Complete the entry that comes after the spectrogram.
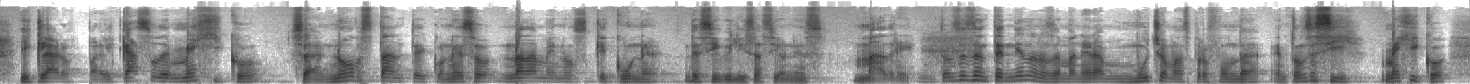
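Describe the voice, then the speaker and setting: The speaker has a Mexican accent and hardly pauses at all. Noticeable background noise runs underneath. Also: man, fairly high pitch for a man, ordinary pitch variation, moderate pace. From Mexico. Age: young. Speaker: youtuber, cultural commentator. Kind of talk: interview. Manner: hesitant fillers.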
